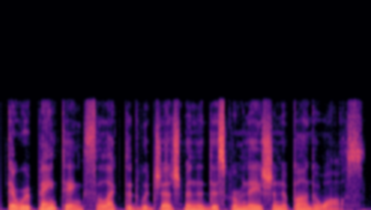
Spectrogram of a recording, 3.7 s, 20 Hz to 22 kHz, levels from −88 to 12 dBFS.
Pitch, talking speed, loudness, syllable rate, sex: 170 Hz, 180 wpm, -18 LUFS, 6.3 syllables/s, female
